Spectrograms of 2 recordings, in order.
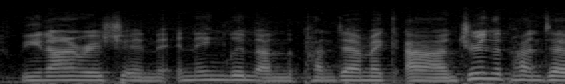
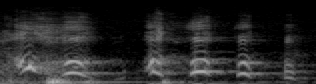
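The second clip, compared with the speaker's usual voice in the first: very high, hammed-up English lady, laughing; 9 dB louder than usual. English lady in a lift humouring the joke, high mock laughing voice. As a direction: shriek with polite laughter, building to a loud finish. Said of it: "And she said".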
